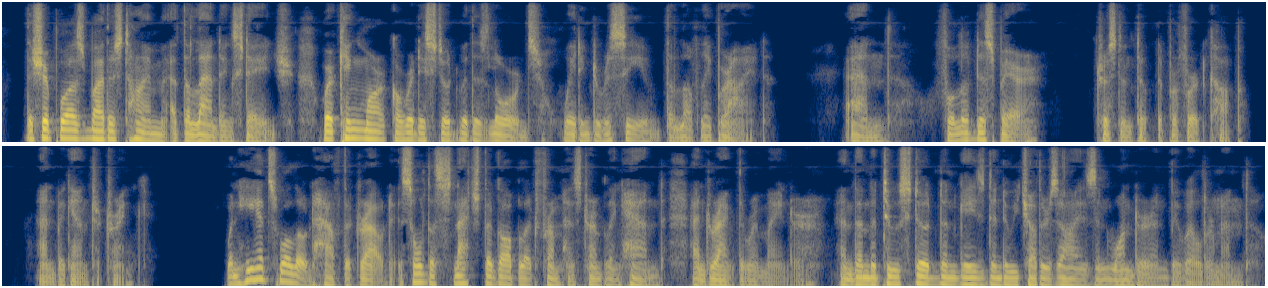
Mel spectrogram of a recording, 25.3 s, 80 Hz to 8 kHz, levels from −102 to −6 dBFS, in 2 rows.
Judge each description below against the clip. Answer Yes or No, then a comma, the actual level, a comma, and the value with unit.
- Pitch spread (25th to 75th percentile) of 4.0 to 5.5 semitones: Yes, average, 4.6 semitones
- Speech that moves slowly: No, average, 170 wpm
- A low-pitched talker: Yes, low, 100 Hz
